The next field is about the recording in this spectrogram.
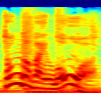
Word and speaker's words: Tagovailoa: Wide receiver is really bleak, but we start with a quarterback, Tua Tagovailoa. Great matchup on Sunday. How did I say this yesterday? – Tua Tagovailoa.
